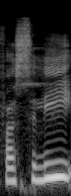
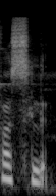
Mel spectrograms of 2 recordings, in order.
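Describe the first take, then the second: First: The word ends with a final short vowel. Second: The word ends on the consonant l. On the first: This is the full written form with the case ending. "ஃபஸ்லி அப்படின்லாம் யாரும் பேச மாட்டாங்க" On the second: This is the everyday spoken form. "ஹுவ ஃபில் ஃபஸ்ல் அவ்வளோதான்"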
